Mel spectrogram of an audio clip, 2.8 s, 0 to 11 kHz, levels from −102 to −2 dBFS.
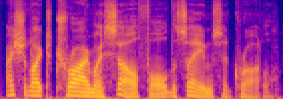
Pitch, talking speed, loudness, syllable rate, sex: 105 Hz, 235 wpm, -18 LUFS, 4.8 syllables/s, male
